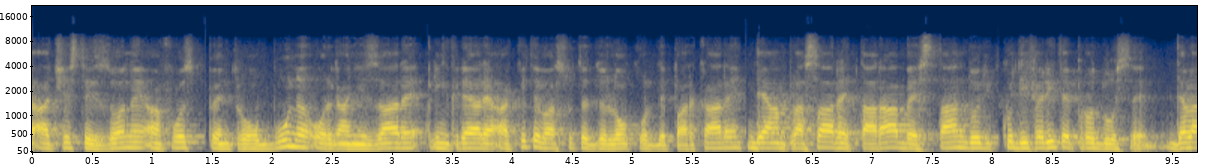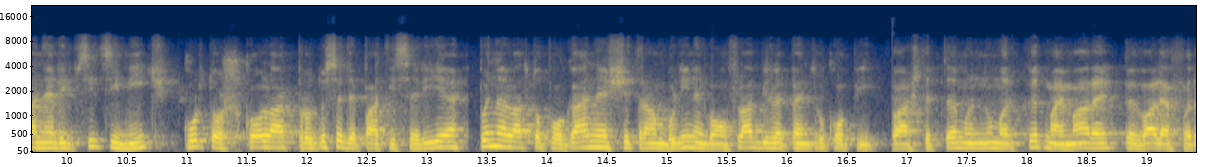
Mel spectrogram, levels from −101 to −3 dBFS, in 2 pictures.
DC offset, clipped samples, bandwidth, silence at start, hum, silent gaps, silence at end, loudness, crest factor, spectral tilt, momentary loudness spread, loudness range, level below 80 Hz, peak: under 0.1%; under 0.1%; 8.2 kHz; 0 s; none; none; 0 s; -11 LUFS; 10 dB; -9 dB/octave; 5 LU; 1 LU; -48 dBFS; 0 dBFS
